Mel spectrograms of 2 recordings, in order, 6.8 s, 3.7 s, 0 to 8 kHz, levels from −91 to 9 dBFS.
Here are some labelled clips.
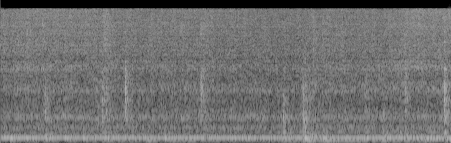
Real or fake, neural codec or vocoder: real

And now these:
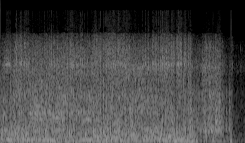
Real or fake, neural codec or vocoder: real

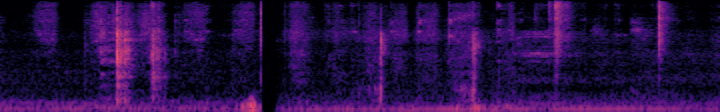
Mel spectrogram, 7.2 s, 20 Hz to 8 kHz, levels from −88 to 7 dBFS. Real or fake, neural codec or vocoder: real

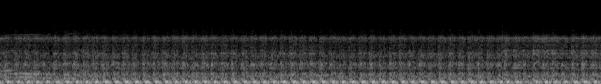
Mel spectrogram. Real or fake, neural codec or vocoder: real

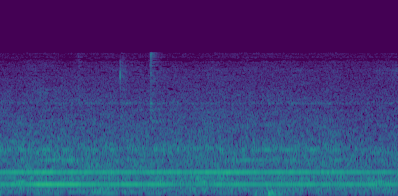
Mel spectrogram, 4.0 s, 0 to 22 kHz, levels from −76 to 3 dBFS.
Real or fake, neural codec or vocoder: fake, codec, DAC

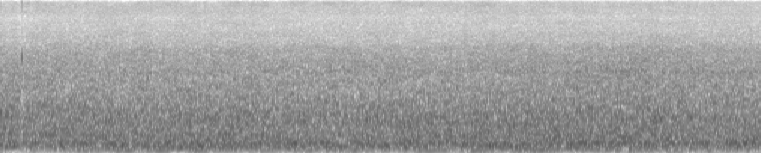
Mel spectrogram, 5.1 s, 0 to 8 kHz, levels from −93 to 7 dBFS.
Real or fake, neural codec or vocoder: fake, codec, DAC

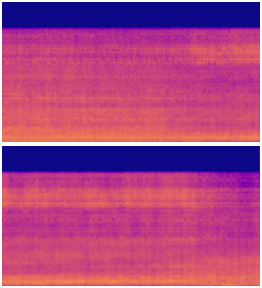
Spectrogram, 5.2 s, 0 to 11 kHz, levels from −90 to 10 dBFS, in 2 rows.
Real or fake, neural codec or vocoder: fake, vocoder, Vocos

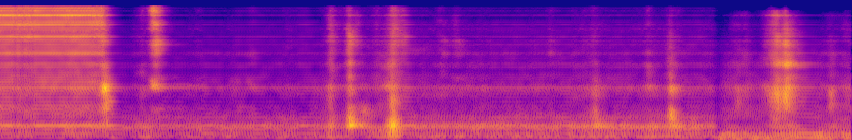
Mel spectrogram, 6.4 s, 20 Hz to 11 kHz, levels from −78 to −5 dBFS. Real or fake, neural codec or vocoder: fake, vocoder, Vocos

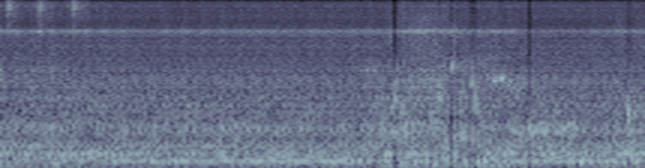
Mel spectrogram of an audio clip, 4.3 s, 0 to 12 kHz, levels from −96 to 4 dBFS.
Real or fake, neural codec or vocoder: fake, autoencoder, DAC-VAE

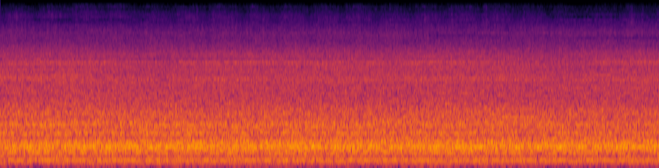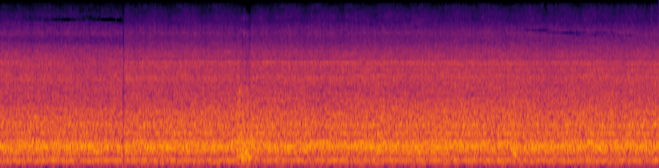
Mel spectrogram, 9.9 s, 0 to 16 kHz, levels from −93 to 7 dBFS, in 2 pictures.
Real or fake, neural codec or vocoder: real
